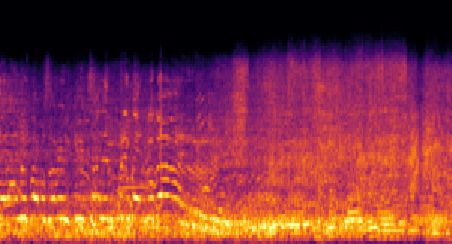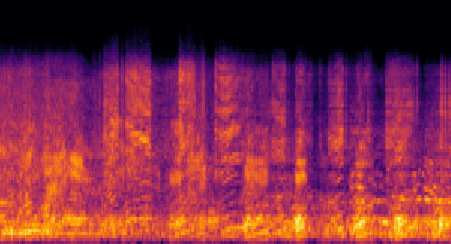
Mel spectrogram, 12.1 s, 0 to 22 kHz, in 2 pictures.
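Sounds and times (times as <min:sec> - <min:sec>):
dirt bike engines revving: 0:00.0 - 0:12.0.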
